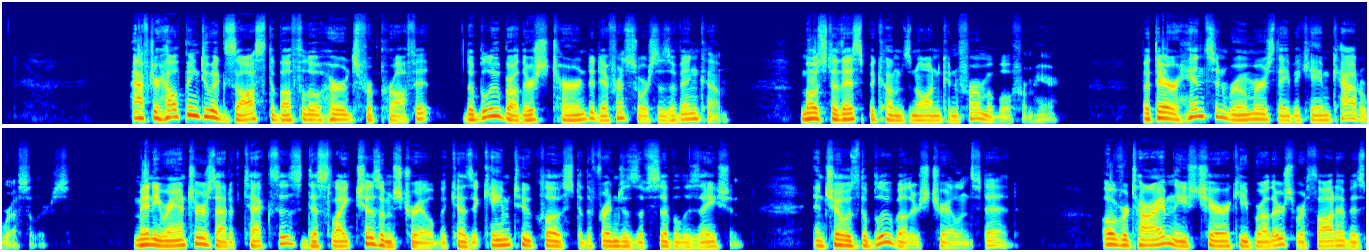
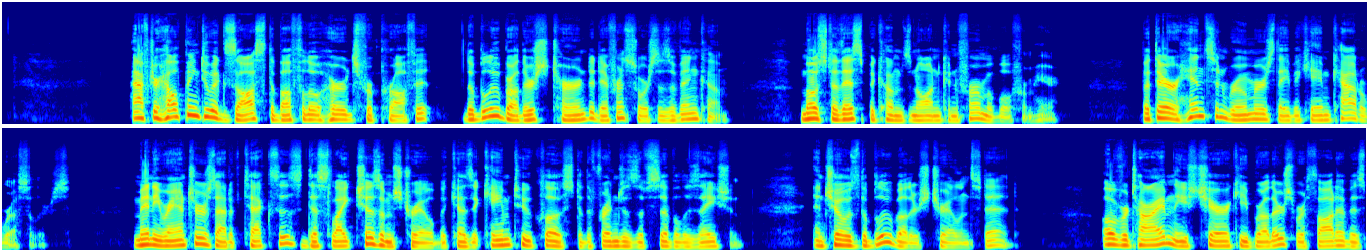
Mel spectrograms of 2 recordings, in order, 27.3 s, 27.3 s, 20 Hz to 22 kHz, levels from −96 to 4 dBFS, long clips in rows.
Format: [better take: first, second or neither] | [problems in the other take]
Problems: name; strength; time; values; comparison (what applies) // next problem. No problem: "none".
neither | none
